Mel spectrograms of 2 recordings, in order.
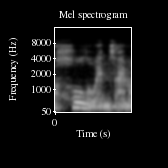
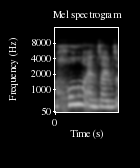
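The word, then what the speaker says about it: holoenzyme: o L Holo enzyme I kind of think of it as like whole enzyme but it's spelled different but still Holo enzyme a Holo enzyme is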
